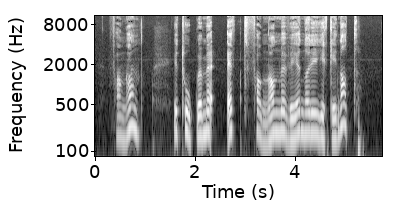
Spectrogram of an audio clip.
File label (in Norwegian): fangan, Numedalsmål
